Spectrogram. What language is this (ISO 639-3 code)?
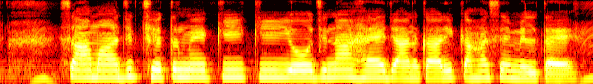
mag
